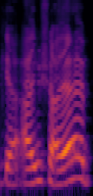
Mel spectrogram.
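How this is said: It is said as a question.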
